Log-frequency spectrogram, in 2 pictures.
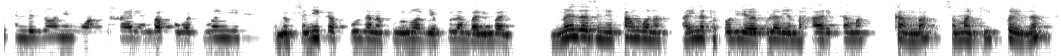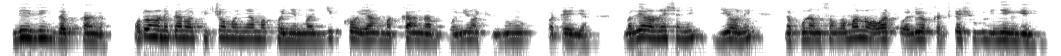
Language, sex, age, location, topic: Swahili, male, 25-35, Mombasa, agriculture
